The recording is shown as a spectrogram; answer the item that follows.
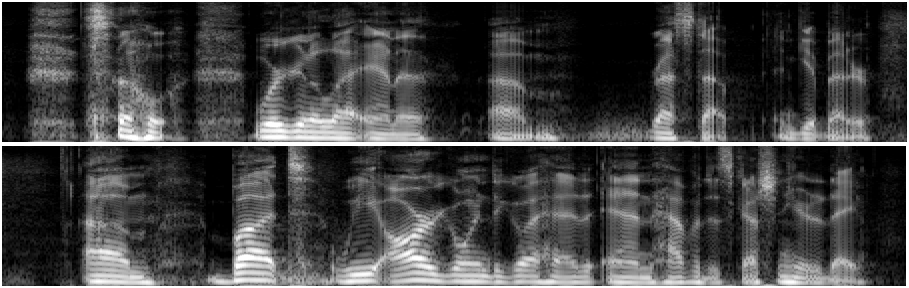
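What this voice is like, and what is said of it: Deeper voice, sounds sick. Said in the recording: “you sound a little different today... My voice got deeper. It's because I'm sick.”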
